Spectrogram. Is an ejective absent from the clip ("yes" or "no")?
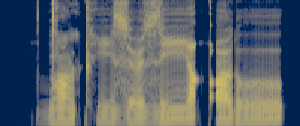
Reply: no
